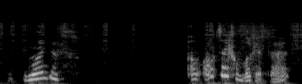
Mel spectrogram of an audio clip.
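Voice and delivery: character voice. Acted. Character asks in put-on voice.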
